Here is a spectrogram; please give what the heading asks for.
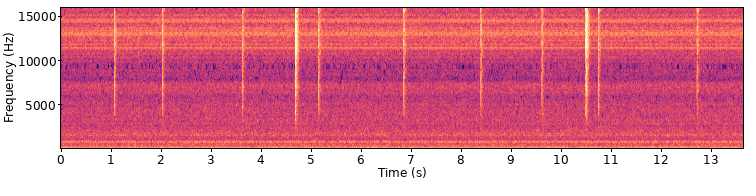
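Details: Goodman furnace running before shutdown: steady low hum with faint airy rush and occasional light tick, nothing rough; owner notes popping when shutting off; normal running.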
